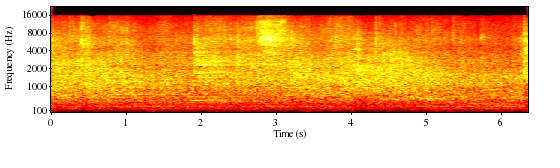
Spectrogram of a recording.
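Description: Ice hockey rink ambience during play: a steady, loud noisy wash of the arena, with brief sharper sounds about two and three seconds in, such as skates or sticks on the ice.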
